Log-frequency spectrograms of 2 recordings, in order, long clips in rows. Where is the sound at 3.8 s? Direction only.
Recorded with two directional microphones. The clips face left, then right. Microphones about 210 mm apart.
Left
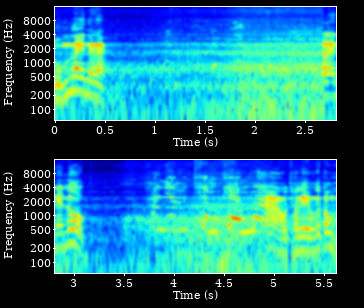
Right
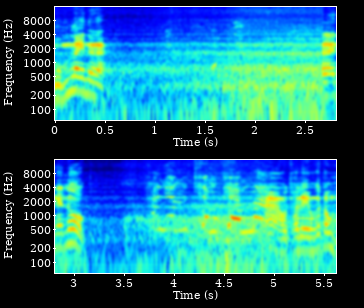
5° left (ahead or behind).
